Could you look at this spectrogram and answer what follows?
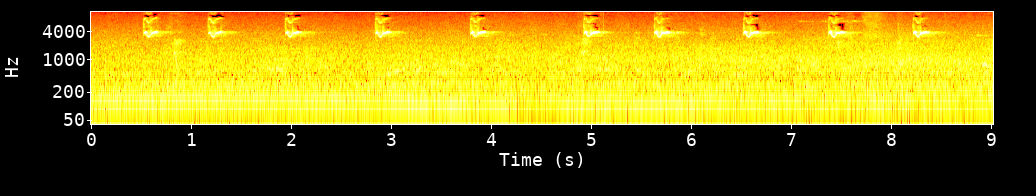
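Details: Fledgling grey-capped greenfinch hidden among leaves near a college gate in Kashiwara, Japan, calling insistently: a thin, high, slightly buzzy note repeated about every three-quarters of a second over a steady low rumble.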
